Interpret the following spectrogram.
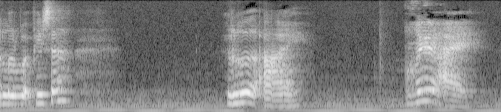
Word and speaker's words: Rührei: Rührei. See, I keep wanting to just roll my R's, but the proper German pronunciation is more in the back of the throat.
